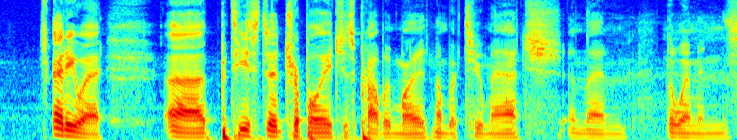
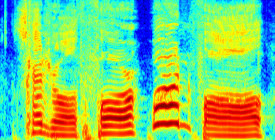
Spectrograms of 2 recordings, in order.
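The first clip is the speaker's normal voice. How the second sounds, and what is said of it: Imitates a wrestling ring announcer. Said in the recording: “your impression of Luke Gallows doing an impression of Howard Finkel”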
